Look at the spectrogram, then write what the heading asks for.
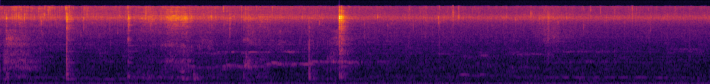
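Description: A spice masala of onion, garlic, ginger and chilli sizzling in oil in an aluminium kadai, nearly fried through. A steel spatula stirs it, clicking against the pan a few times in the first few seconds, with the loudest knock about three and a half seconds in; after that only a steady, quiet sizzle.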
